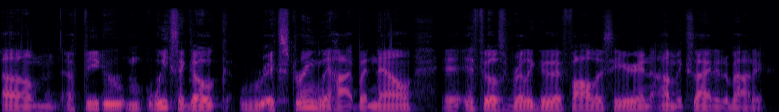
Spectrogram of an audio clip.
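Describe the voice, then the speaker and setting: A man's voice: medium pitch, moderate pace, hardly any pauses. An American man in his thirties speaking informally and conversationally as he hosts a casual interview. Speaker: interview host, vegan chef and influencer. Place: indoor room, remote video call. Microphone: desktop condenser microphone up close.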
